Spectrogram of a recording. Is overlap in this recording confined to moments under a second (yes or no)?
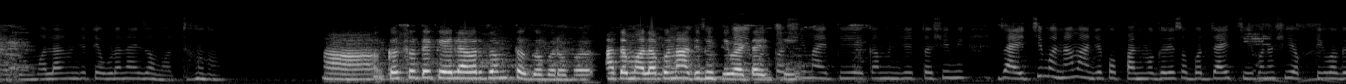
no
